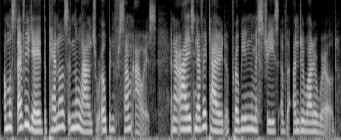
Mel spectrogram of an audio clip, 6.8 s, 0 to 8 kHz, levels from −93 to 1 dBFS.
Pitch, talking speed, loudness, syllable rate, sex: 225 Hz, 230 wpm, -19 LUFS, 6.7 syllables/s, female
